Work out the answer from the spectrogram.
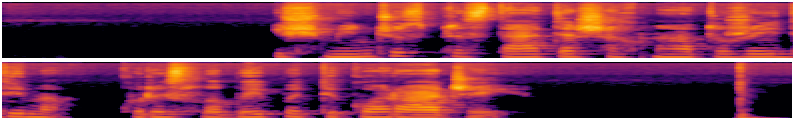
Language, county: Lithuanian, Vilnius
